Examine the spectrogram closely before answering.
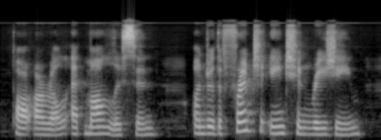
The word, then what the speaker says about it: parlement: A parliament, French pronunciation, paʁləmɑ, under the French Ancien Régime, was a provincial appellate court of the Kingdom of France.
